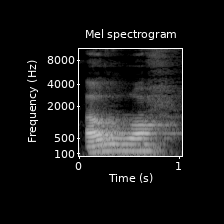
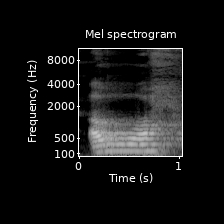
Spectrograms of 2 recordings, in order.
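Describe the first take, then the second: No difference in how they are said.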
